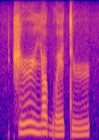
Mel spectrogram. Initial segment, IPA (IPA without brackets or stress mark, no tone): t͡ʃ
